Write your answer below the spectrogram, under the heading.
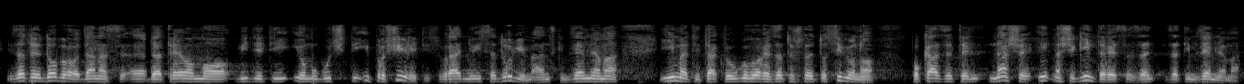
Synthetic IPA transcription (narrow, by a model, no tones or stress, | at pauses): izat̪o̞je̞d̪o̞bɾo̞d̪anasd̪at̪ɾe̞bamo̞ʋid̪je̞t̪iʔːo̞mo̞ɡuːt͡ɕi̥t̪iːpɾo̞ʃiːɾit̪isuɾaːd̪ɲuisad̪ɾuɡimant̪skimze̞mʎamaiimat̪it̪akʋe̞uɡo̞ʋo̞ɾe̞zat̪o̞ʃt̪o̞je̞t̪o̞siɡuɾno̞ | po̞kazat̪eʎnaʃenaʃeɡint̪eɾesazazat̪iːmze̞mʎama̰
